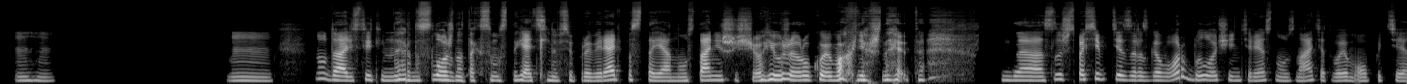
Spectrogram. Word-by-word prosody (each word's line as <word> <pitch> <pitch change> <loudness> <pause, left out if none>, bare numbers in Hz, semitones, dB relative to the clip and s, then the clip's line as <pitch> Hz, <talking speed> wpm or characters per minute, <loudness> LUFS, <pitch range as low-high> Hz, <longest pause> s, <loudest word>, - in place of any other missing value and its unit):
Мгм. 180 -2 -8 1.7
М, 175 -1 -6 0.4
ну 270 0 -4
да, 200 -4 +6
действительно, 185 +1 -4
наверно, 200 -2 +1
сложно 195 -2 +3
так 185 +1 -5
самостоятельно 185 -1 0
всё 200 +2 -5
проверять 180 +5 +3
постоянно, 170 -5 -1
устанешь 200 +3 +3
еще, 180 -1 0
и 225 +2 +5
уже 215 -2 +4
рукой 195 0 +3
махнешь 200 0 +3
на 205 - 0
это. 210 -1 -1 0.8
Да, 190 -2 +1
слушай, 230 +4 -3
спасибо 235 +1 -1
те 220 -3 0
за 195 -1 -4
разговор. 190 - -2
Было 210 -4 -2
очень 200 0 -5
интересно 185 0 -6
узнать 175 +3 -5
о - - -5
твоем 175 -1 -5
опыте 170 -1 -7
190 Hz, 140 wpm, -22 LUFS, 180-205 Hz, 1.7 s, да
